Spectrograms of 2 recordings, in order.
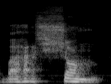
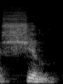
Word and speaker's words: bahasham: bahasham hamashiach yahawashi okay bahasham not shim if he's saying shim he's saying in the name of our ancestor which that name which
